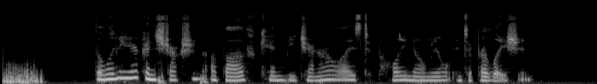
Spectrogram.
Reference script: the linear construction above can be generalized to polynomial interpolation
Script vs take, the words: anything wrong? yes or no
no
